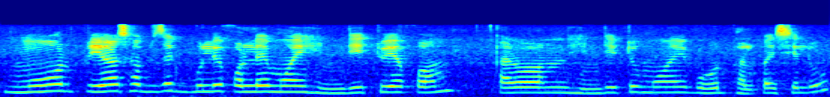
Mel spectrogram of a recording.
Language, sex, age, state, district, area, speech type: Assamese, female, 30-45, Assam, Nalbari, rural, spontaneous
